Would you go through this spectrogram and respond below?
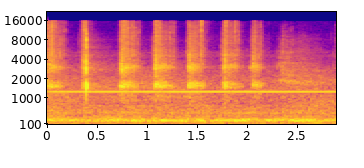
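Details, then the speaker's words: Release bearing from a 2012 Ford Focus Mk3 1.6 5-speed manual gearbox that lost its oil and jammed in gear, spun by hand after removal: gritty rasping bursts with a thin ring; rough, worn clutch release bearing. "yeah that's knackered anyway you can hear that bearings noisy as hell"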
